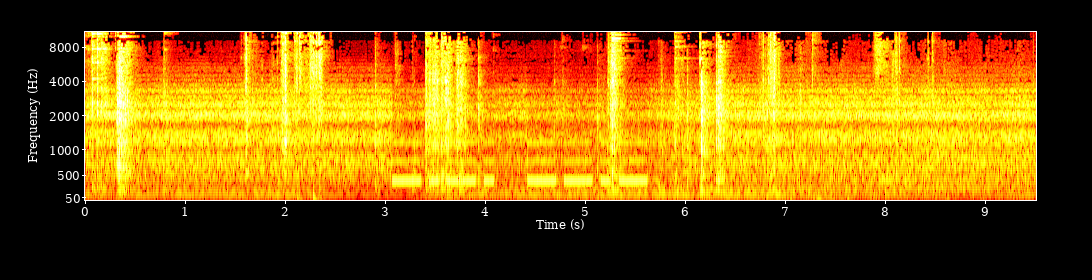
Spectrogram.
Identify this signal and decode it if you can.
Morse code, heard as a keyed tone, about 13 wpm, 390 Hz, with radio static and kitchen noise. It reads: CQ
